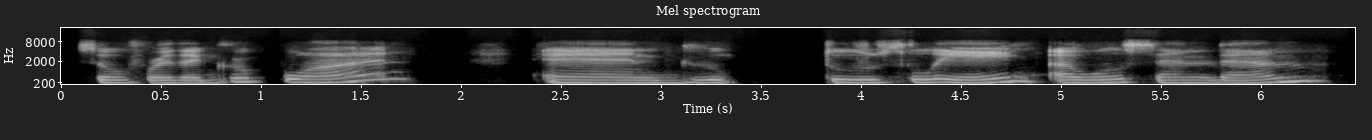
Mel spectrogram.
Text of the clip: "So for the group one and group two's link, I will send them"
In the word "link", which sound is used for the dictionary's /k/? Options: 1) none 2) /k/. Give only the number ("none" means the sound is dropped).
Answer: 1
